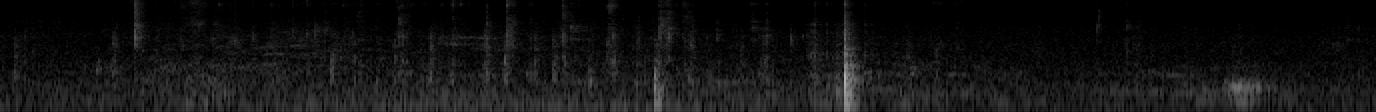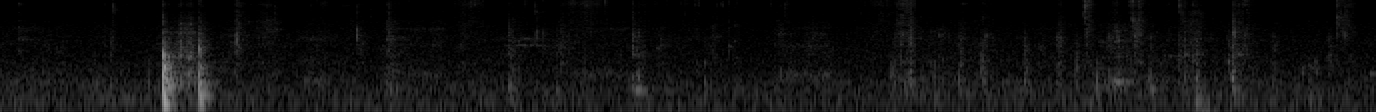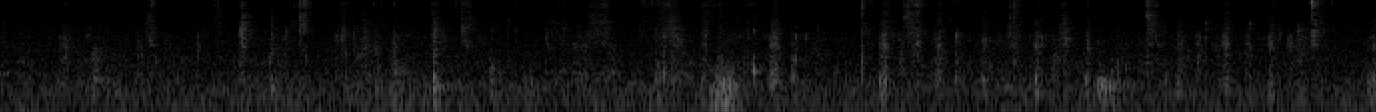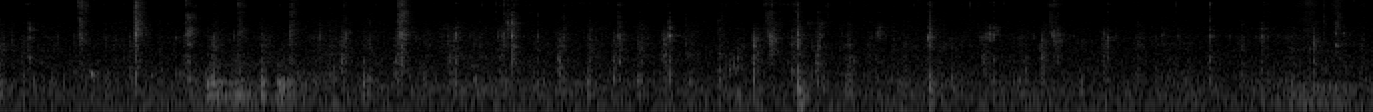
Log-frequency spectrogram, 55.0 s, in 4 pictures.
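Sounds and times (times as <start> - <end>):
person chewing with mouth clicks: 1.0 - 8.4, 22.5 - 55.0.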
